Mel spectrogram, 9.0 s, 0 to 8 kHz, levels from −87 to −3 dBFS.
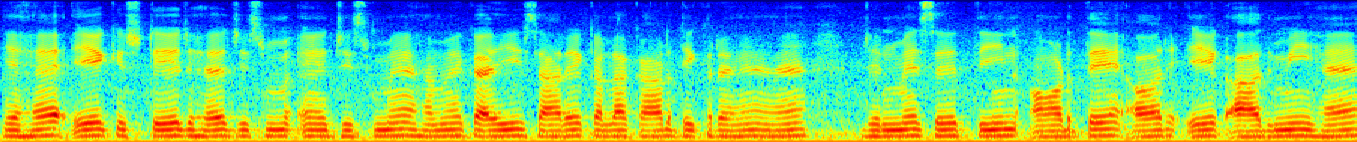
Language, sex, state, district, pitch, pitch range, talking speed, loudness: Hindi, male, Bihar, Madhepura, 130 Hz, 125-135 Hz, 145 wpm, -16 LUFS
